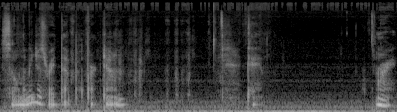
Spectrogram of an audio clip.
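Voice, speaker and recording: A woman whispering softly and gently in an ASMR personal-attention role play, hesitant and reassuring. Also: mid-range voice, slow. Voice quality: soft breathy whisper with fry. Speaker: ASMR performer playing an appraiser taking measurements.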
